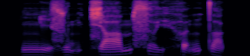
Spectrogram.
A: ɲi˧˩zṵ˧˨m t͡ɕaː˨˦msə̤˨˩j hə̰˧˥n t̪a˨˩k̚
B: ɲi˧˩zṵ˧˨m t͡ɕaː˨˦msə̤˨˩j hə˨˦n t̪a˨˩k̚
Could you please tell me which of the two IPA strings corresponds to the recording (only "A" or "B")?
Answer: A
